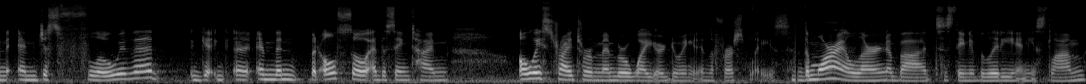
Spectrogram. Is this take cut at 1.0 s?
no; 1 cut; at 7.9 s

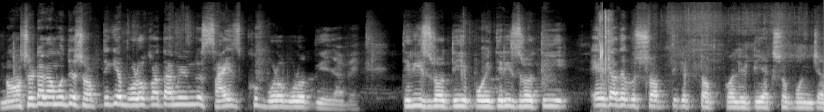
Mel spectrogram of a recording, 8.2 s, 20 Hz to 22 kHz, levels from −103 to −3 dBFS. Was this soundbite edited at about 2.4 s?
no; 1 cut; at 5.8 s

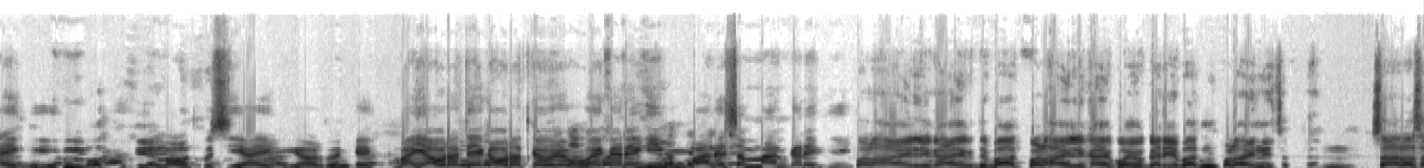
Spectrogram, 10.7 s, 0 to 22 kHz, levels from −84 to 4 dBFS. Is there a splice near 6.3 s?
yes; 1 cut; at 6.3 s

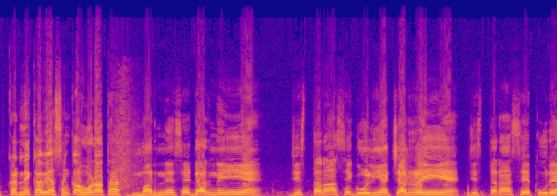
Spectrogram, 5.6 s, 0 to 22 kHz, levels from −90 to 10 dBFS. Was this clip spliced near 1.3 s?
yes; 1 cut; at 1.3 s

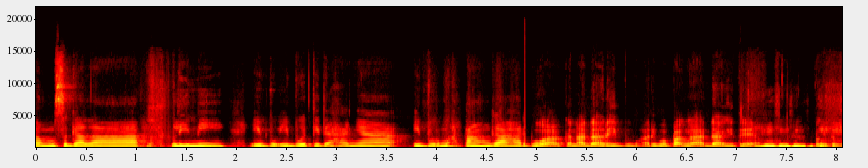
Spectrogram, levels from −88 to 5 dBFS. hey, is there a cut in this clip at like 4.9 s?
yes; 1 cut; at 4.9 s

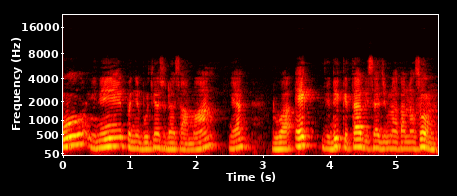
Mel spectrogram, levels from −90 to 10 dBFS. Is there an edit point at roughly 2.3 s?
no; 0 cuts

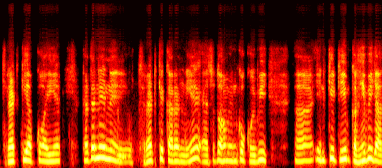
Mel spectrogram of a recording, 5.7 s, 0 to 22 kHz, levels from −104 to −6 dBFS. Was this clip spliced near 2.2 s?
no; 0 cuts

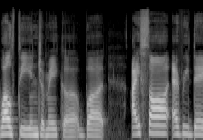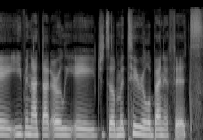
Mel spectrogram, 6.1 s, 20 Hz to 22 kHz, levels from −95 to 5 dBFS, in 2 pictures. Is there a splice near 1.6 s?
yes; 1 cut; at 1.6 s

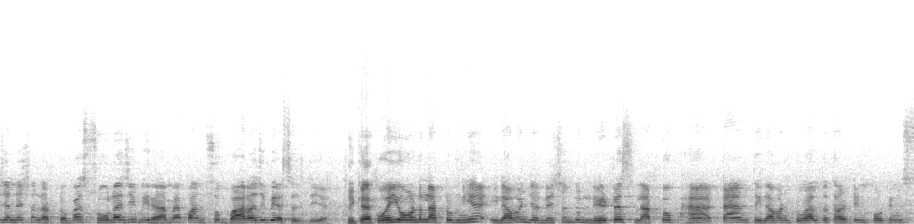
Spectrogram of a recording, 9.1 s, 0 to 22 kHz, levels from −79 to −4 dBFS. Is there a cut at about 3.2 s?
no; 0 cuts

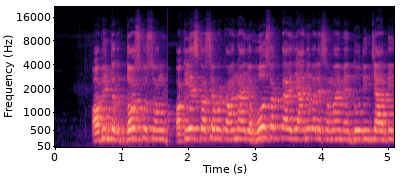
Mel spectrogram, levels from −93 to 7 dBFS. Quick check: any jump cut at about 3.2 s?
no; 1 cut; at 1.7 s

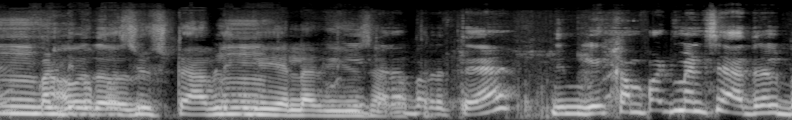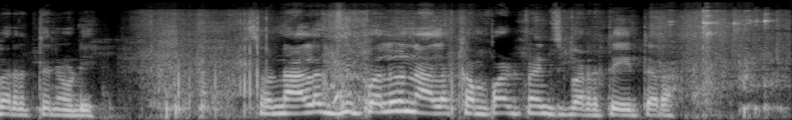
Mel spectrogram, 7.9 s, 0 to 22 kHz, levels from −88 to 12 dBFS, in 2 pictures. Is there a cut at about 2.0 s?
yes; 1 cut; at 2.0 s

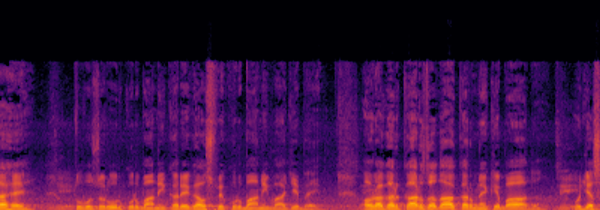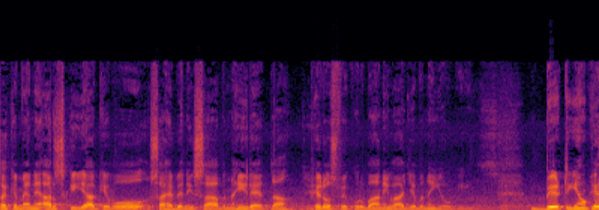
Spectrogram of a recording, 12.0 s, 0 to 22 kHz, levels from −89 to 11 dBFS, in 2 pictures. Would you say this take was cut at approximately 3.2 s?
no; 1 cut; at 10.6 s

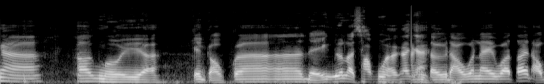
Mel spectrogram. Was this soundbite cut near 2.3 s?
no; 1 cut; at 4.2 s

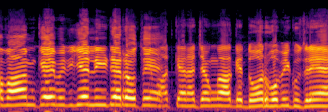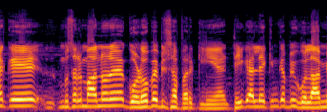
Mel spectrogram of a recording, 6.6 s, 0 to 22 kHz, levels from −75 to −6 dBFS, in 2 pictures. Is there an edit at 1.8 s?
yes; 1 cut; at 1.8 s

